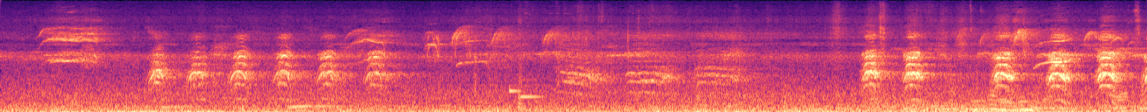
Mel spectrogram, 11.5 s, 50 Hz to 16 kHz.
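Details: Red panda at Tama Zoo in Tokyo, recorded 18 November 2024, calling repeatedly: short harmonic squeaky notes in rapid runs, about two per second, with a pause mid-clip, over a low outdoor rumble and soft human voices.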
